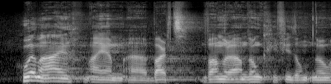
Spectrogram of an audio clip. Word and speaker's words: Bart Van Raemdonck: like a polygon who am I I am Bart van Randon if you don't know how to pronounce that my name it's okay just say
